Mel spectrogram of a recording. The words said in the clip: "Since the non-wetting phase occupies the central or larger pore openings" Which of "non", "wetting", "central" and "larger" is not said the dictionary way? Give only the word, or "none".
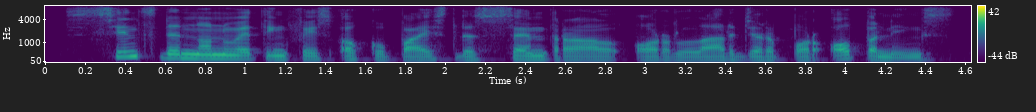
none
